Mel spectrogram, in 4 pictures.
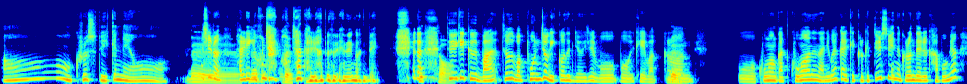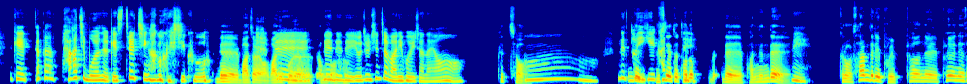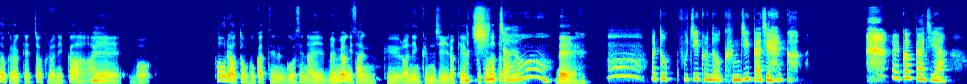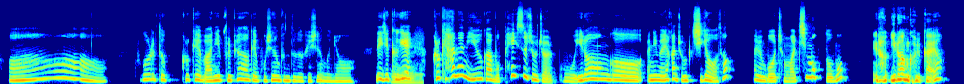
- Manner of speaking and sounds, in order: laughing while speaking: "혼자 혼자 달려도 되는 건데"; tapping; laughing while speaking: "스트레칭하고 계시고"; laugh; other background noise; surprised: "아 진짜요?"; gasp; laugh; laughing while speaking: "금지까지 할까?"; laughing while speaking: "이런 이런 걸까요?"
- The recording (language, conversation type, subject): Korean, podcast, 규칙적으로 운동하는 습관은 어떻게 만들었어요?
